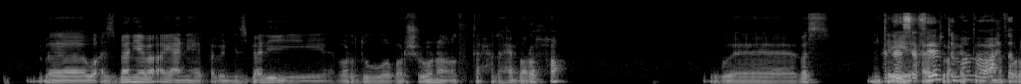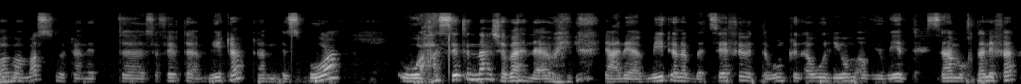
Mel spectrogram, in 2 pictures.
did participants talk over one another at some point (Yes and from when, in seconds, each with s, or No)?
Yes, from 8.8 s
